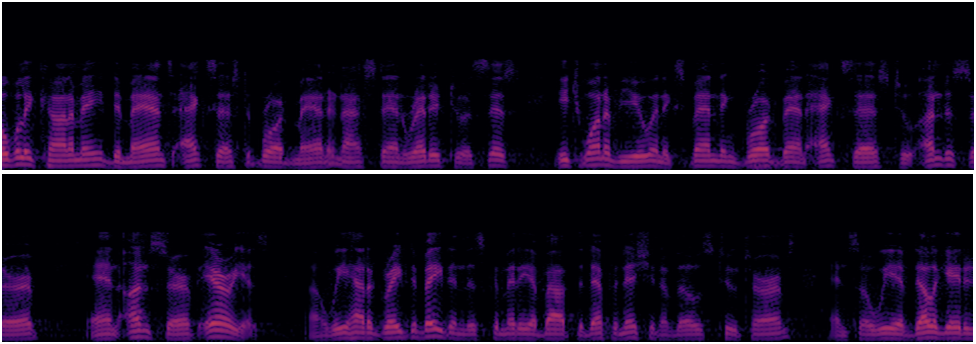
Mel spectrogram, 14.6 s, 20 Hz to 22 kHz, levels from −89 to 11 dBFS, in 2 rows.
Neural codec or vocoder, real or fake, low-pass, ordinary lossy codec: none; real; 5.4 kHz; AAC, 32 kbps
